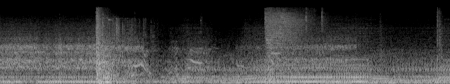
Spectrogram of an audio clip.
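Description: Explosions burst with loud bangs.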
